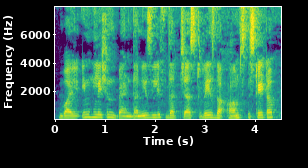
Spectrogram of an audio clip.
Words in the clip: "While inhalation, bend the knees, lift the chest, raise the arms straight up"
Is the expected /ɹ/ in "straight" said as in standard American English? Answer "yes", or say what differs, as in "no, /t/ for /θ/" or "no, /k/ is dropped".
no, /ɹ/ is dropped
